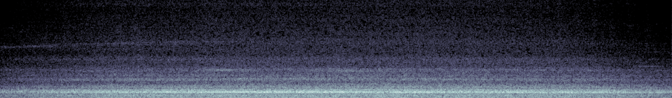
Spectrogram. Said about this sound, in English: That's the new Expo Line light rail train that just went by. I'm standing in a housing and retail complex in Culver City called The Platform.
